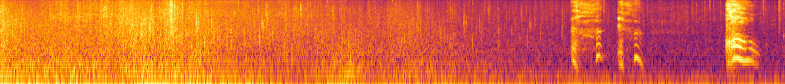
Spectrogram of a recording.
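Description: A gas explosion from Bunsen burner gas jets bursts as a loud, broad roaring blast that slowly fades over several seconds, followed by a few short vocal bursts.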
